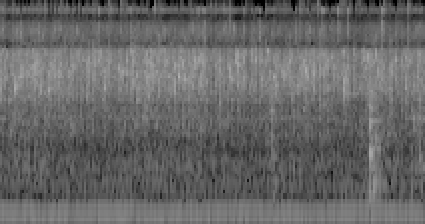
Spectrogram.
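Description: Continuous bubbling sizzle of fried pies deep frying in oil, steady and close, with a low hum underneath and no speech.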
